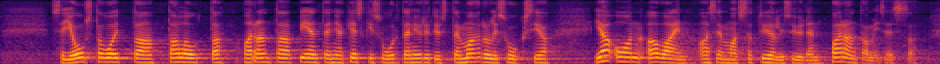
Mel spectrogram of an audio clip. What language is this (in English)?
Finnish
